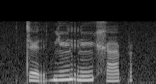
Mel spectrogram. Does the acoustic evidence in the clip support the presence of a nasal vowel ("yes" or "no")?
yes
